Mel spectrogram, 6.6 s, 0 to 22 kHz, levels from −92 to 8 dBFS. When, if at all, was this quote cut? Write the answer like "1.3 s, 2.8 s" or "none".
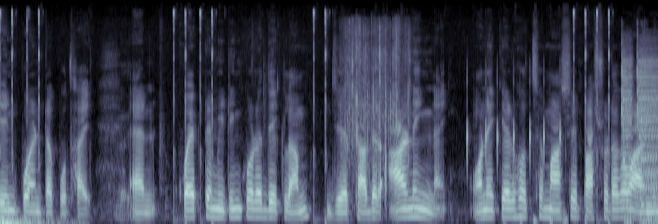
1.7 s, 3.1 s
